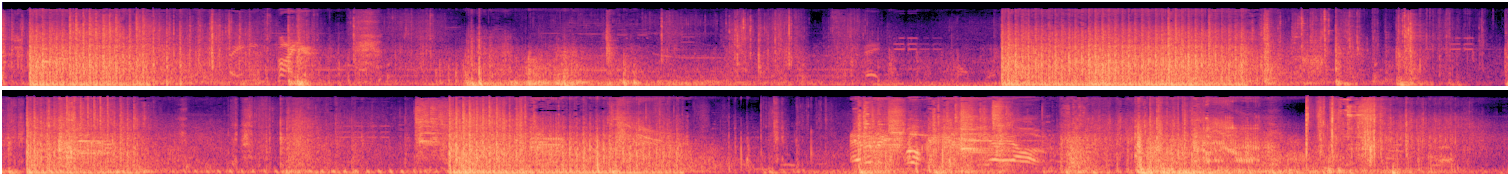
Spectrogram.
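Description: Heavy automatic gunfire and scattered shots rattle through Warzone gameplay on Rebirth Island, loud bursts in waves broken by brief pauses, with game voice callouts mixed in.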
